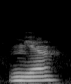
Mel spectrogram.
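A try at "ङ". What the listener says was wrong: But the last one is more like nga, nga, not so nga. So again, at the back of the throat, expand it while expand it at the back. Because if you don't expand that, then what happens is the air seems to constrict at number 2, which should not happen.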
